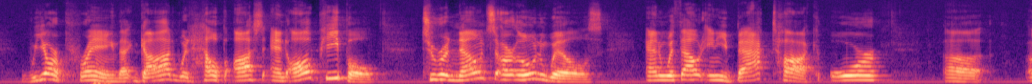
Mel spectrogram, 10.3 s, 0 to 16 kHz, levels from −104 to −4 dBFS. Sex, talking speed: male, 130 wpm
